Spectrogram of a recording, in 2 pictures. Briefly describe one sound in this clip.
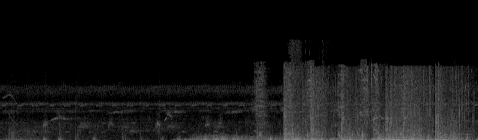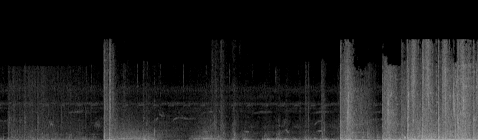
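A pickaxe strikes wood.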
